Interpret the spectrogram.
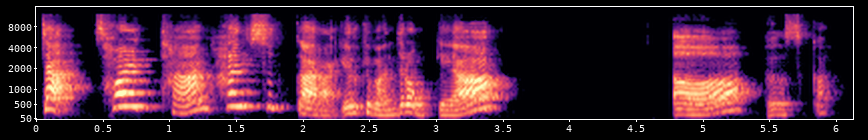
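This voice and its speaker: A woman teaches a children's vocabulary lesson with a bright, clear tone, leading slow repeat-after-me drills. Her pitch moves around a lot, and she sits slightly high for a woman. The sound carries a noticeable room echo. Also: wildly swooping pitch. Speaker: English teacher. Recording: echoey room.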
